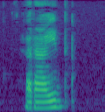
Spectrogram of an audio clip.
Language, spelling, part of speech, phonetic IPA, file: Polish, rajd, noun, [rajt], LL-Q809 (pol)-rajd.wav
